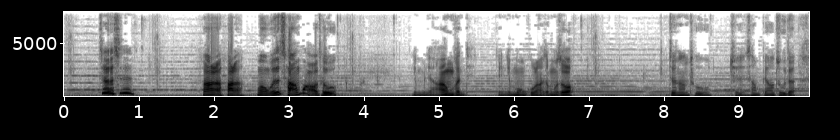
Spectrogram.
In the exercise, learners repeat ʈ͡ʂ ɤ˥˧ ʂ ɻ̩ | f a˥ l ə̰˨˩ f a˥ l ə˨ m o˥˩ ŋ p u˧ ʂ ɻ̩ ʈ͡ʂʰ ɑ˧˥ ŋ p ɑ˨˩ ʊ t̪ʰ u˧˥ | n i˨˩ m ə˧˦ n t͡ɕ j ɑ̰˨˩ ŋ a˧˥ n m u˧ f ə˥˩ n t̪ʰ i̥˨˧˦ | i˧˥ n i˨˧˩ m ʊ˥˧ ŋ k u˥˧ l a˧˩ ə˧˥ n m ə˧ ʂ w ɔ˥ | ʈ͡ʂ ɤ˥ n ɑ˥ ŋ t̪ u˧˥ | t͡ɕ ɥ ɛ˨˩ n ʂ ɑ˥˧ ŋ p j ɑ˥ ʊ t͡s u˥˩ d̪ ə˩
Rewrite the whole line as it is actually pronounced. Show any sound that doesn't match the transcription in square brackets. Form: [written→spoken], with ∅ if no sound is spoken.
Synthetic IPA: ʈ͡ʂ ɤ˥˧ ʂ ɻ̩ | f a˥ l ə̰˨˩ f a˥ l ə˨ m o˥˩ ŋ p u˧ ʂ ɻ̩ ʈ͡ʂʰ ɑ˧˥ ŋ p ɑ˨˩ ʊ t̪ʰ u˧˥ | n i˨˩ m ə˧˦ n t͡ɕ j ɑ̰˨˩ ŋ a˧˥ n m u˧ f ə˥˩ n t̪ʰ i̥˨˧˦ | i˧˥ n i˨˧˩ m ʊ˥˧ ŋ k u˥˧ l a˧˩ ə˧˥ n m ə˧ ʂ w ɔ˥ | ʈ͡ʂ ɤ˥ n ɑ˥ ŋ [t̪→t̪ʰ] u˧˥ | t͡ɕ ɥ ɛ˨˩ n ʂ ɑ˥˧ ŋ p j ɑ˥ ʊ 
